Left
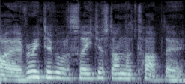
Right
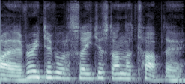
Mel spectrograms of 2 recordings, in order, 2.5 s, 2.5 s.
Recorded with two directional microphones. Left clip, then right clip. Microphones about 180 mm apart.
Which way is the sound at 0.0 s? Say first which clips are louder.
Right 4 dB; 25° right (ahead or behind).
